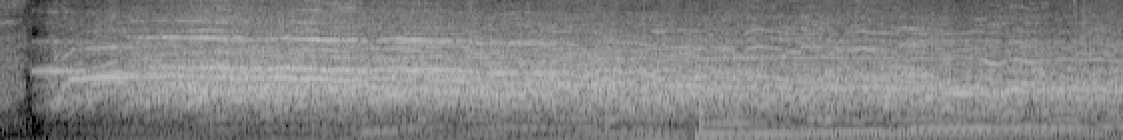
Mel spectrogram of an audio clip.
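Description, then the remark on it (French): Thousands of people in Argentina cheer and shout in sustained, loud jubilation after the vote legalizing abortion, countless voices whooping and screaming together with a low rumbling hum running steadily underneath. “Ces cris que l'on vient d'entendre, ce sont des milliers de personnes en Argentine qui viennent de voter la légalisation de l'interruption volontaire de grossesse.”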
